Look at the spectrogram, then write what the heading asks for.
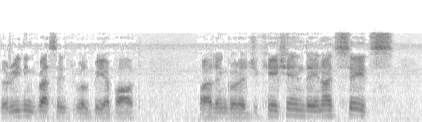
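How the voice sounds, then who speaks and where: This voice carries an Arabic accent and a fairly even intonation. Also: man. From Saudi Arabia. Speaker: lecturer. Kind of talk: lecture.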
